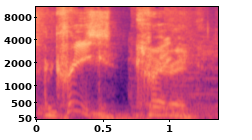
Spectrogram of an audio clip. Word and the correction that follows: Keurig: Keurig. Yeah. You don't even know how to say it.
